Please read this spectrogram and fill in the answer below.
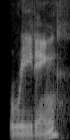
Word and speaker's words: Reading: Pennsylvania uh Rebecca from Reading Pennsylvania or reading as she says I'm supposed to pronounce it uh Becky from Pittsburgh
